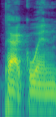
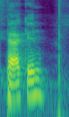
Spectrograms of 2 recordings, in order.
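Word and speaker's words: Paquin: around anna pakkin's character i believe that's how you pronounce her last name it could be pacquin but i think it's peckin uh most people know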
